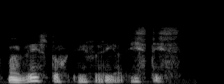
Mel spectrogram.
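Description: A menacing official-like visitor, condescending, mid-pitched, thin phone-like radio sound. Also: male voice, normal speed, vocal fry, slightly rough. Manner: calmly condescending, turning sharply indignant. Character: smooth menacing male visitor, patronizing official. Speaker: visitor who calls himself Marchon. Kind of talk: 1990s radio play acting. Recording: narrow phone-like radio band.

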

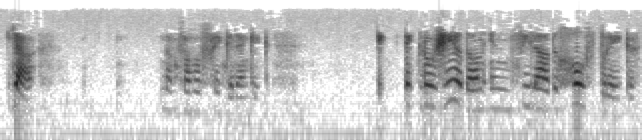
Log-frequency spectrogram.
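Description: A woman's voice: fairly high pitch, animated, unhurried, breathy edge, exaggerated voice. An actress playing a reserved, hesitant woman on the telephone in a 1960s radio drama. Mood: hesitant, yielding. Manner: quiet, hesitant. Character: reserved, hesitant, guarded young lady on the telephone. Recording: muffled old radio telephone scene.

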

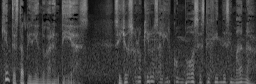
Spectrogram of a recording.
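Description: An actor with a Costa Rican accent playing a persuasive, insistent suitor in a radio soap opera. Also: male voice, mid-range voice, sing-song, moderate pace, background noise. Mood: coaxing, insistent. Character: Mauricio, persuasive, insistent adult male suitor.

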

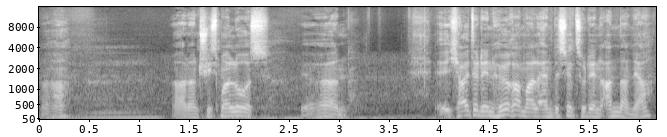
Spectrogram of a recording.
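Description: An actor playing a friendly young amateur sleuth in an audio drama, casual and soothing with slight hesitations. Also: male voice, mid-range voice, moderate pace, lightly acted. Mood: calm, friendly. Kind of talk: German audio drama acting.

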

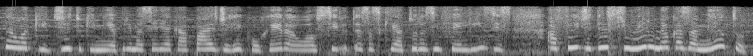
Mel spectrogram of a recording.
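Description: An actress playing a dignified, trusting young Roman wife in a radio drama, speaking formally and earnestly. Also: female voice, high-pitched, moderate pace, darkish tone, natural voice. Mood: troubled disbelief. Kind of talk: dramatic radio play acting. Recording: dull lo-fi audio with music behind.

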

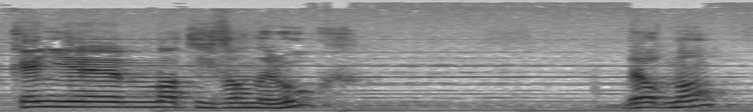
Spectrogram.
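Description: An actor playing a composed, businesslike police detective in a radio soap, speaking with measured authority. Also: male voice, sits high, mellow, muffled recording, faint music behind. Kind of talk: 1990s radio soap acting.

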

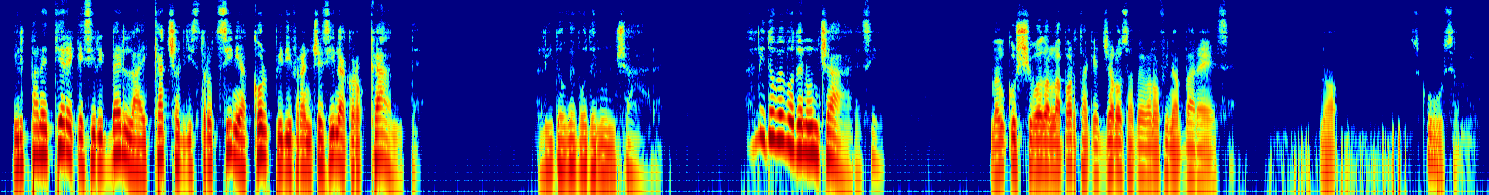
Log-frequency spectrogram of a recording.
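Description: An actor playing an anguished, naive baker with a southern Italian accent, confessing his shame in an intense, halting theatrical monologue full of obsessive repetition. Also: fairly low pitch, darkish tone, no echo. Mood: bitter, defensive, then guilty, resigned. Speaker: stage actor.

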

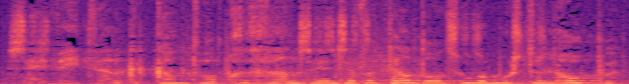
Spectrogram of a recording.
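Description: A woman's voice: high voice, quick pace, echoey room, heavy background noise, natural voice. An actress playing an anxious woman on the run in a radio drama. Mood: worried, urgent. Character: anxious woman fugitive trying to escape.

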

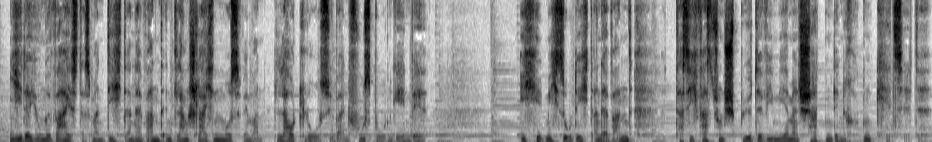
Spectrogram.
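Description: A man narrating a children's story in the first person, calm, dropping to a whisper in quiet moments. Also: fairly low pitch, gravelly.

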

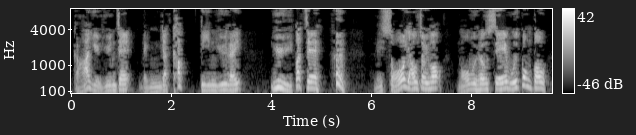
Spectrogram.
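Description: Husky, slow-talking anxious rich man. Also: on the high side, big pitch swings, exaggerated voice. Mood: indignant. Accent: Cantonese. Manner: agitated, stammering, sighing. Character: anxious wealthy philanthropist husband, easily flustered and indignant. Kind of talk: Cantonese radio drama acting.

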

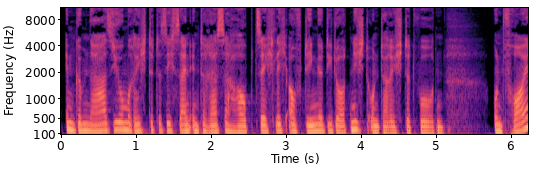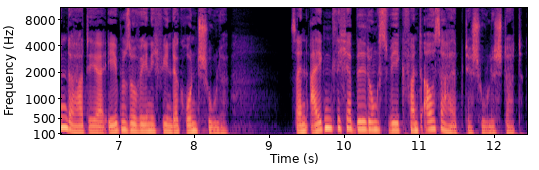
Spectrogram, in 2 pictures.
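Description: Low-voiced woman narrating, dry studio sound. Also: normal speed, a little mellow, no room sound. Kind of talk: scripted literary narration for radio drama.

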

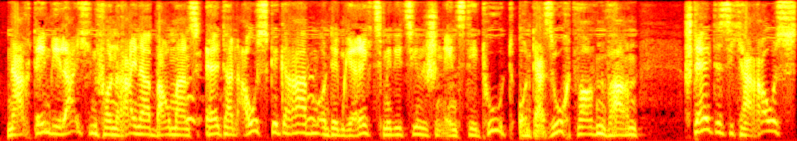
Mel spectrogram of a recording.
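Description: Gravelly, deadpan private detective. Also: male voice, medium pitch, no echo, heavily acted. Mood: wry, matter-of-fact. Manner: deadpan, laconic. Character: dry, sardonic, world-weary male private detective. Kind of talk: radio play acting with first-person narration.

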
